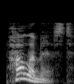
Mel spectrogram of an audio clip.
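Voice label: "polemist", British English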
